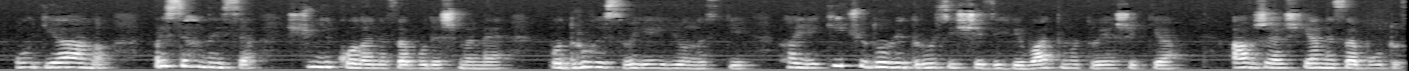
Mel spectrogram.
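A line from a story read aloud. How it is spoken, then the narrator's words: Sobbing. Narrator (Ukrainian): схлипнула Діана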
